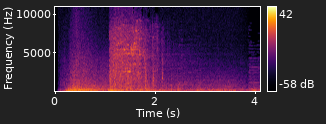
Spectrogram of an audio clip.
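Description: Loud crash sound effect: a sudden boom, then a second, brighter shattering burst about a second in, trailing off over the following seconds, over music.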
